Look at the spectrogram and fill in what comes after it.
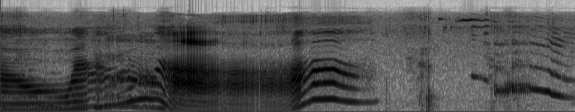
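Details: Bella, a pet dog chatting with her owner, gives a rising whine that swells into a rough, growly moan and slides back down, followed by a short click and a softer higher whimper.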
